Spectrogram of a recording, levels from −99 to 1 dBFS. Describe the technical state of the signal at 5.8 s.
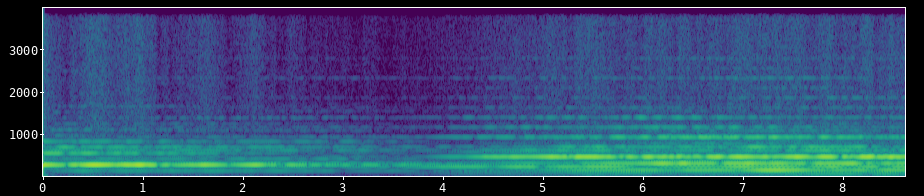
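At 5.8 s the music comes through intact, with no dropout, glitch or distortion, only the narrow band of the call path with nothing above 4 kHz.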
